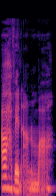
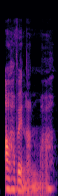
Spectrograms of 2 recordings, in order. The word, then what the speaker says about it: Ahvenanmaa: Oop orand it's in finish Ahvenanmaa. Ahvenanmaa.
